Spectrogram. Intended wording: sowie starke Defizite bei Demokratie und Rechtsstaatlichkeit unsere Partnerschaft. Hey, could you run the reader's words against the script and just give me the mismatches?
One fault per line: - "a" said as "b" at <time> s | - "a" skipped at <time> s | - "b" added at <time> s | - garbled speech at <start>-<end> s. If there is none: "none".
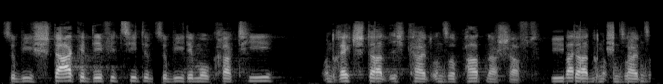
- "bei" said as "sowie" at 1.5 s
- garbled speech at 5.5-6.5 s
